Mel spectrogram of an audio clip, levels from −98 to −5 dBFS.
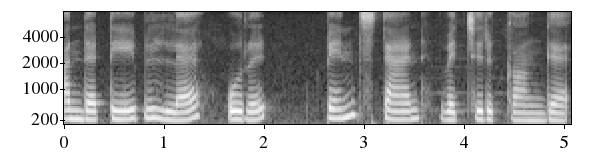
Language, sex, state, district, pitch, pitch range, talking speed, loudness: Tamil, female, Tamil Nadu, Nilgiris, 215 Hz, 205-235 Hz, 70 wpm, -16 LUFS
